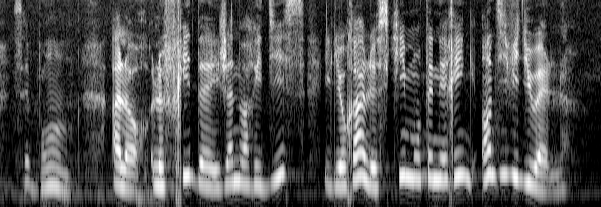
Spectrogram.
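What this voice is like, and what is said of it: Poorly pronounced English, French accent. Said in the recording (French): “ton accent anglais est vraiment de mauvaise qualité... soit tu prononces juste”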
